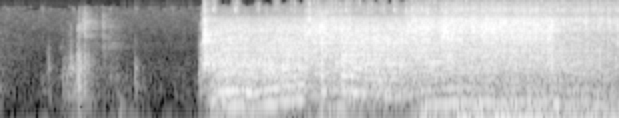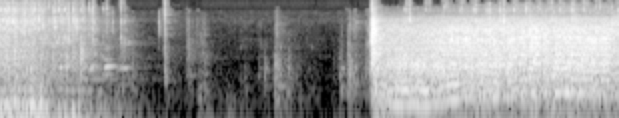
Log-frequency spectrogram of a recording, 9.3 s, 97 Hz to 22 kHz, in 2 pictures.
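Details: Abandoned Jaguar XJRS V12 on an external fresh-fuel supply with good spark; swapping the fuel pressure regulator made no difference. Long cranking bursts with uneven half-catches that never settle; it floods right away. Crank, no start, flooding.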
